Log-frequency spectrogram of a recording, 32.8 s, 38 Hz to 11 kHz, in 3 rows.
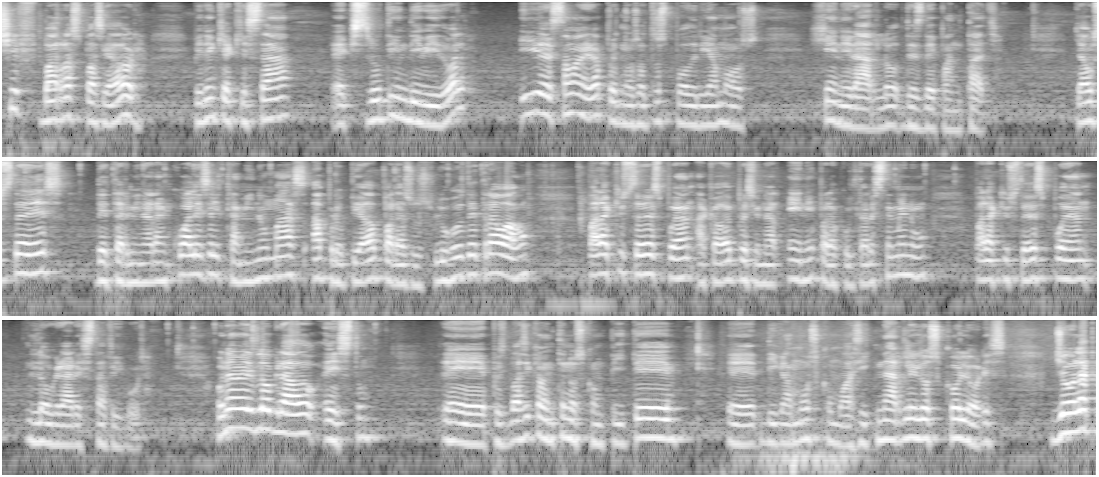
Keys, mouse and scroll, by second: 0.2 shift+space, 7.3-11.3 drag, 11.3 middle click, 11.6 scroll down 1, 11.8 shift+middle click, 12.3 middle click, 12.9 middle click, 14.0 Tab, 14.6 click, 15.2 shift+middle click, 16.5 n, 19.7-20.0 shift+middle drag, 20.3-23.9 middle drag, 24.3 middle click, 24.9 middle click, 25.9 scroll down 2, 26.7-28.0 scroll down 2.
